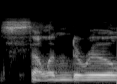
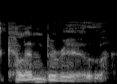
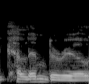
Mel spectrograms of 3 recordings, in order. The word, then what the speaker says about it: Celendoril: want to pronounce it cylinderil or celandoral or even calendural if you're doing the hard c which is actually what it's supposed to be uh but technically the pronunciation is calendering uh although calendar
